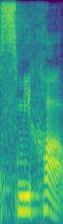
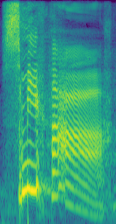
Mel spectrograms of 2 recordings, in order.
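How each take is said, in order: First: It is said plainly, without a Texan drawl. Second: It is said with an exaggerated Texan drawl.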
